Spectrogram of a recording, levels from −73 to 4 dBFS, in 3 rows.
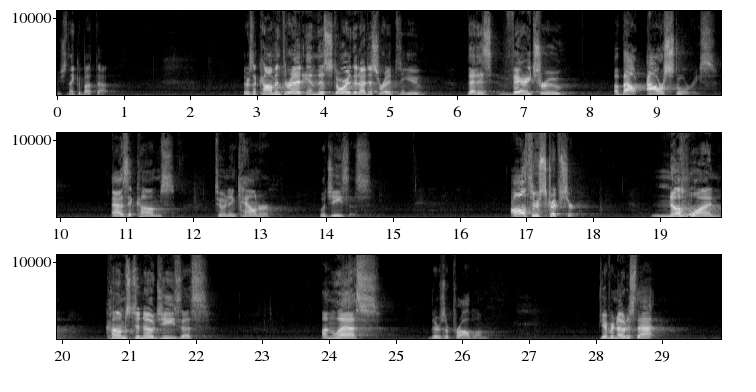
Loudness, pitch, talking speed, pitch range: -17 LUFS, 175 Hz, 100 wpm, 150-230 Hz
